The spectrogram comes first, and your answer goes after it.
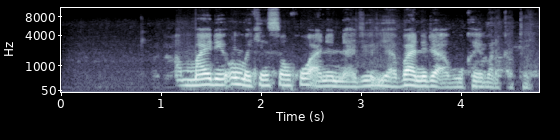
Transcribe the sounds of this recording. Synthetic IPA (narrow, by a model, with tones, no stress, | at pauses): ʔa˨mːaː˦de˦jʔʊ˦mːɐ˨kʲɪ˦nsɐ˦ŋkʷoː˦ʔa̰˨nɐ˦nːaː˨d͡ʒeː˦ɾɪ˦jaː˨baː˦˨ni˦da˨ʔa˨buː˦ka˦jbɐ˨rkɐ˨ta˦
